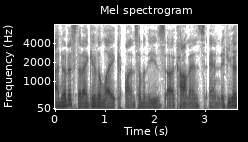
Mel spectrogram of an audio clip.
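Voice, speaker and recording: A man talks at a medium pitch with vocal fry. His pitch variation is ordinary. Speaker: ASMR creator / YouTuber. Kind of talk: casual talk to camera, Q&A. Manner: soft-spoken, relaxed.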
